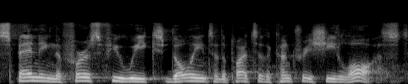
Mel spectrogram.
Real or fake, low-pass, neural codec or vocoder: fake; 7.2 kHz; codec, 24 kHz, 0.9 kbps, WavTokenizer, medium speech release version 1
